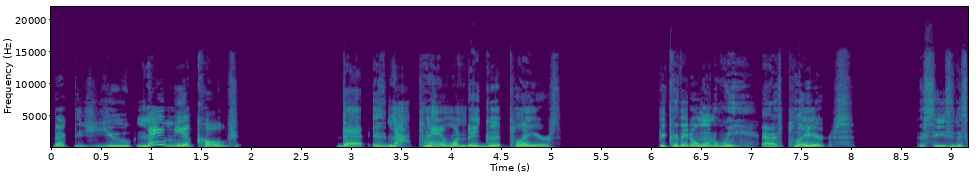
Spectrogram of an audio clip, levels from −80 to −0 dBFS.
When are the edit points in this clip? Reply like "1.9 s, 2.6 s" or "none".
0.8 s, 7.0 s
